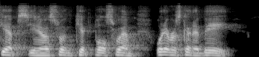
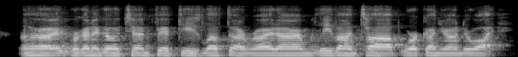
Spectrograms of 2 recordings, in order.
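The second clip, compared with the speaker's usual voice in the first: mock flat, droning monotone delivery; 2 semitones lower than usual. A coach acts out another coach giving instructions to kids: flat monotone. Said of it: "going back to that monotone".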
